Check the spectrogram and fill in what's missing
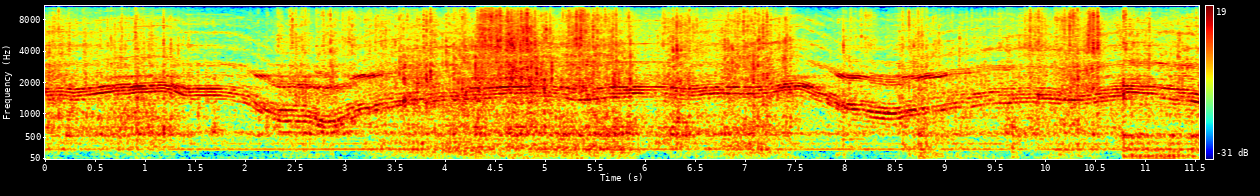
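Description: An electric mixer whirring through cream cheese and whipped topping in a bowl, a steady loud motor drone with pitch dips as the beaters load and slow, running throughout.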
